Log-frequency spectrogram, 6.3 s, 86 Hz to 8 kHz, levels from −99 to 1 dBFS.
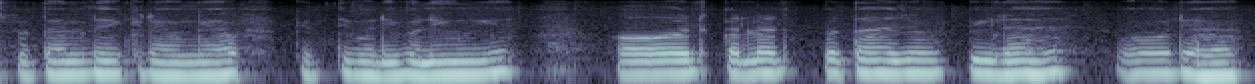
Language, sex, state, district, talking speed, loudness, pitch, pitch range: Hindi, male, Bihar, Supaul, 190 wpm, -27 LUFS, 150 Hz, 145-155 Hz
